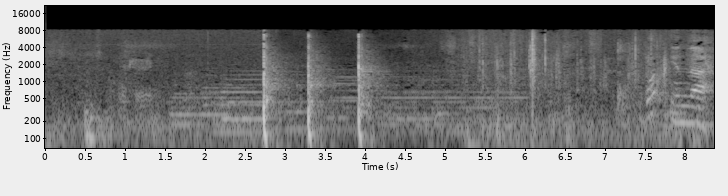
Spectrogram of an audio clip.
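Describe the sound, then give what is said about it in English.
Three sharp, evenly spaced knocks on a door ring out, with indistinct voices murmuring underneath before and after. “Come on, let's start knocking on doors.”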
